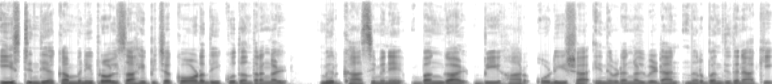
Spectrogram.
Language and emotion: Malayalam, neutral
